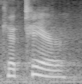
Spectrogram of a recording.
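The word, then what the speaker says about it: Keter: noun horse fie wrote is called cat air expelled ket er pronounced cat air it means crown as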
